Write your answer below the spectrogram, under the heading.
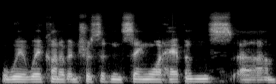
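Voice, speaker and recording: In a New Zealand accent, a man speaks very fast at a medium pitch with monotone, flat intonation, the sound dry and close with no echo. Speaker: sheep breeder, meeting participant. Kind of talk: casual discussion comment. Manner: halting, many repetitions and fillers.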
